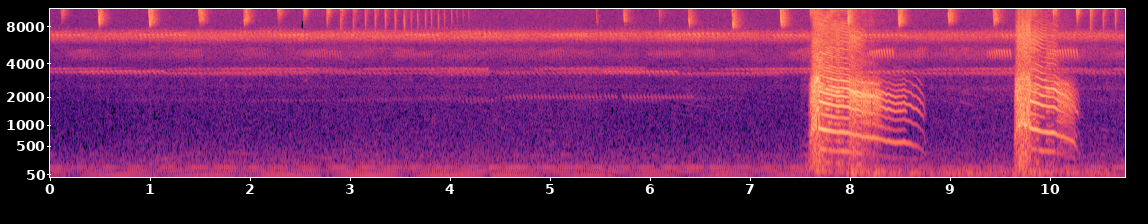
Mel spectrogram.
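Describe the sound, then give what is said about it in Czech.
Faint, rapid metallic chirps from bats flying low over hyenas repeat steadily throughout, and two loud, harsh calls break in near the end. “Tenhle kovově cvrčivý zvuk jsou netopíři. Houpavě přelétají těsně nad hlavami hyen.”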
